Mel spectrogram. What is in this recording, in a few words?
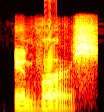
"inverse", American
